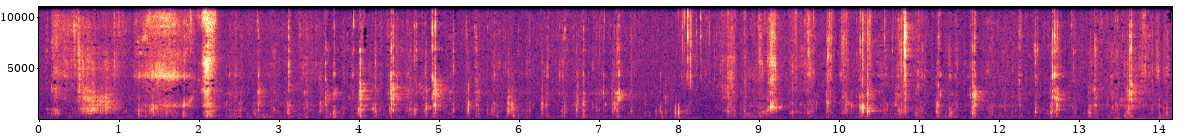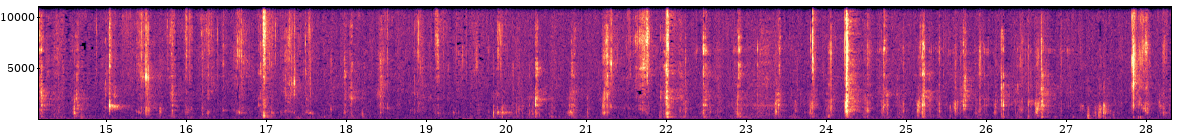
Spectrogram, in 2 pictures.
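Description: Close-miked eating: a bite into a fried cheese ball dipped in sauce, then continuous chewing with frequent short, sharp mouth clicks and soft wet smacks.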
